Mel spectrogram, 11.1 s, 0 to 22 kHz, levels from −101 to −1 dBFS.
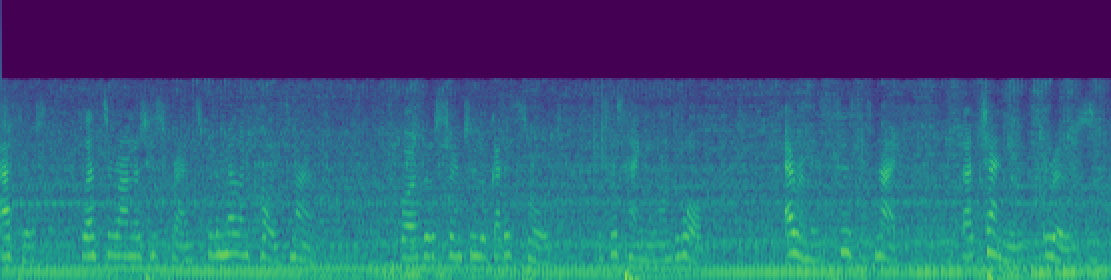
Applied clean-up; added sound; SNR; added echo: none; Engine; 0 dB; none.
